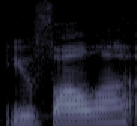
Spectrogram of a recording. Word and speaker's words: Eufaula: Eufaula.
